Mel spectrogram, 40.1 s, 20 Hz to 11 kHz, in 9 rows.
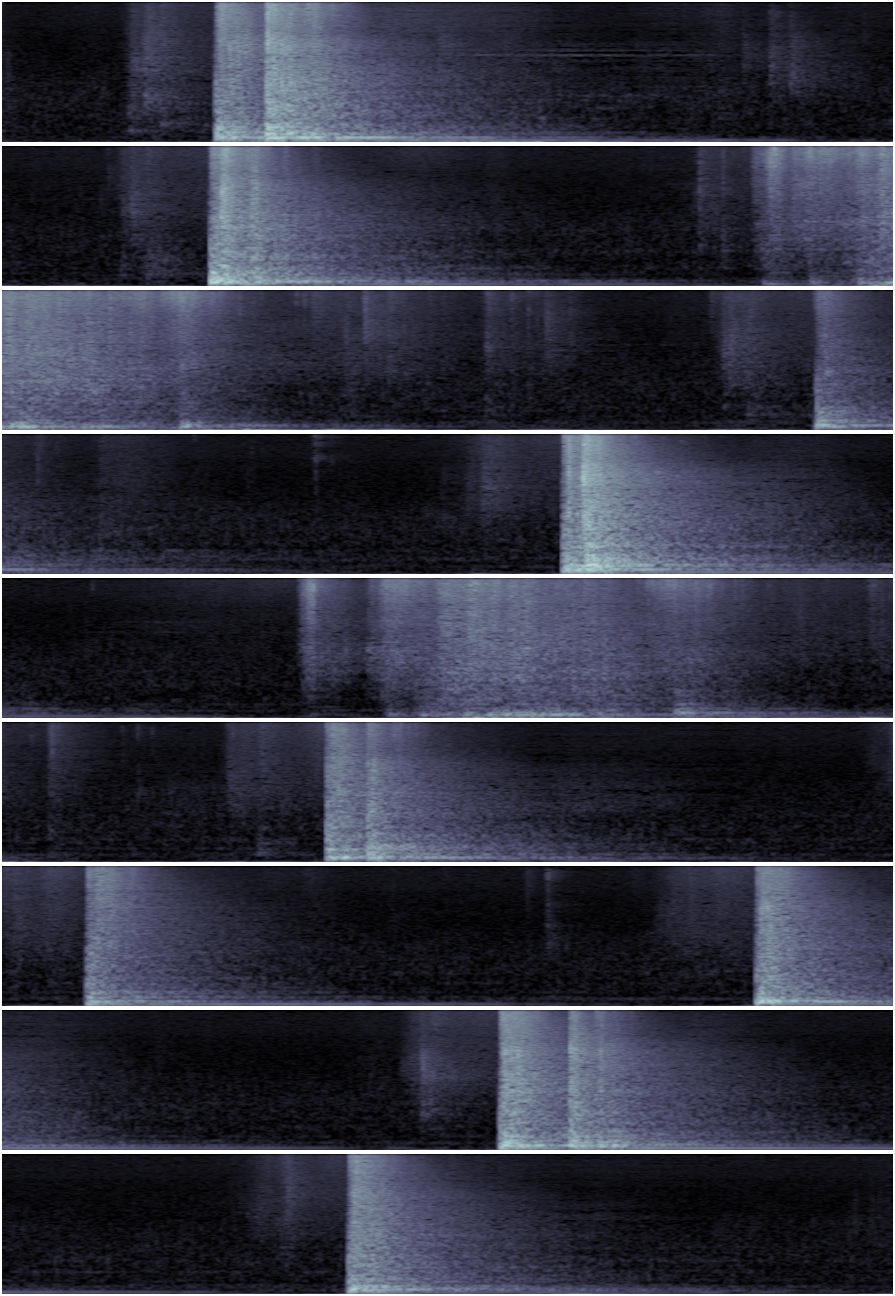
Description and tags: plastic garbage can kicks
Kicking a short garbage can with lid in stairwell, with a lid.
Recorded on a Zoom H4n, cleaned with iZoetopeRx.
field-recording, garbage-can, impact, kick, plastic, thud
